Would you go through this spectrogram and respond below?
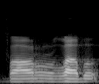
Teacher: را کو موٹا پڑھیں گے اور با میں قلقلہ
